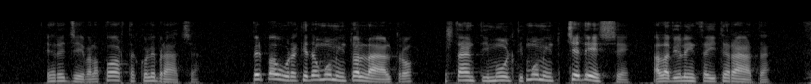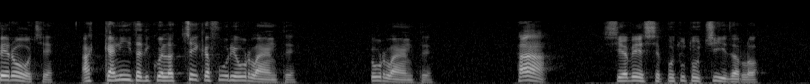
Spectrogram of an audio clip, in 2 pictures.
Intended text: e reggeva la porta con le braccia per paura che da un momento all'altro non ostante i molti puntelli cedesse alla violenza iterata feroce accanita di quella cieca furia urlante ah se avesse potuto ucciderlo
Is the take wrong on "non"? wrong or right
wrong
